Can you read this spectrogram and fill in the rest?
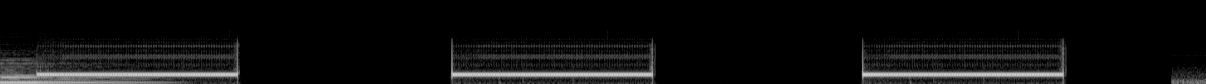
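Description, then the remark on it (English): A telephone ringback tone repeats three times, each steady electronic ring lasting about two seconds with equal pauses of silence between, loud and clear while a call to the GX94 Groundhog waits to be answered. “He might not actually pick up the phone this time.”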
